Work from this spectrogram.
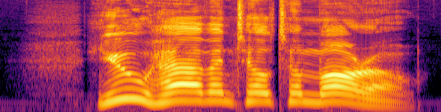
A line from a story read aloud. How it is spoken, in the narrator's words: cried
